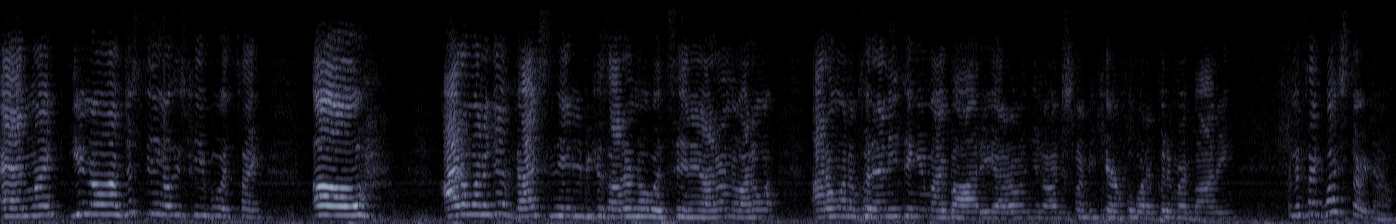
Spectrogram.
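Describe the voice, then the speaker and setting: With an American accent, a woman speaks in a raised, projected voice that is high, bright and sharp in tone. Her fairly quick delivery has lively intonation and audible room echo. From Florida, Dominican family. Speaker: stand-up comedian. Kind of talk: stand-up. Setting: stage with audience.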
